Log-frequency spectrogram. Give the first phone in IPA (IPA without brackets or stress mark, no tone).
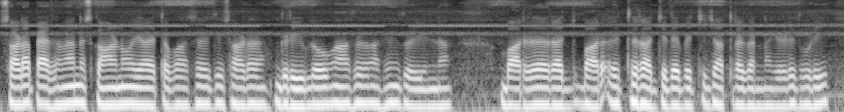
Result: s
